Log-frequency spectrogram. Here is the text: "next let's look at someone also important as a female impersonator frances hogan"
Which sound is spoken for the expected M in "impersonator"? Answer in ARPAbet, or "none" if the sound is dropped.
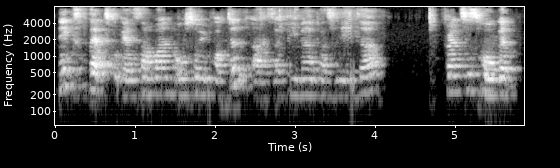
none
